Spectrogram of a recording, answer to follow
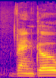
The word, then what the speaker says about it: Van Gogh: Proper pronunciation. He doesn't particularly like Van Gogh that much, but this one painting he happens to like a lot.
